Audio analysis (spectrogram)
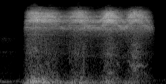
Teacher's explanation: An S is an unvoiced sound. You just make that sound with your mouth by blowing. Kind of like whistling.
